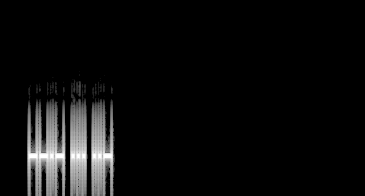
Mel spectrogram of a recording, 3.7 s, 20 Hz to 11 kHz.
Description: Morse code, heard as a keyed tone, about 46 wpm, 700 Hz. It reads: QSU
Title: Q-Codes with Spoken Meaning - 45wpm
